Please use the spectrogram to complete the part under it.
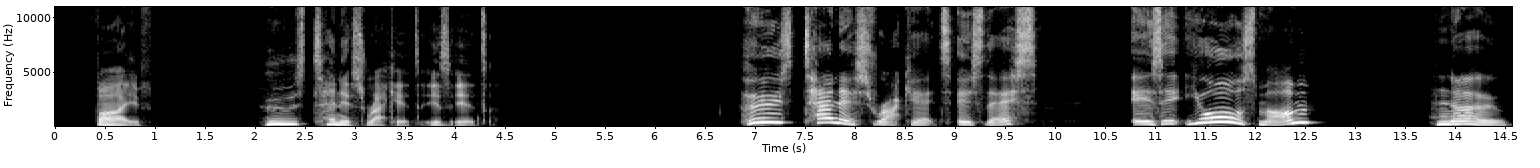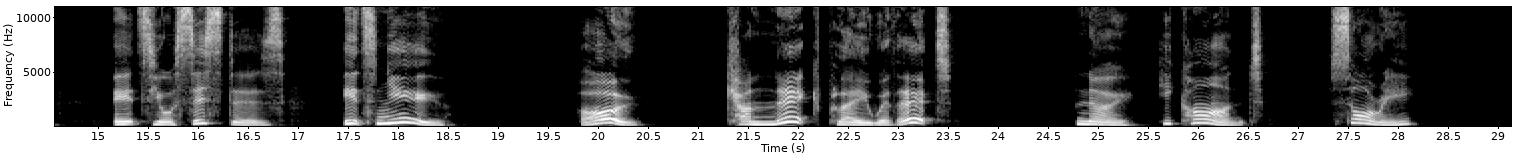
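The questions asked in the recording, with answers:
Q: Whose tennis racket is it?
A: his sister's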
